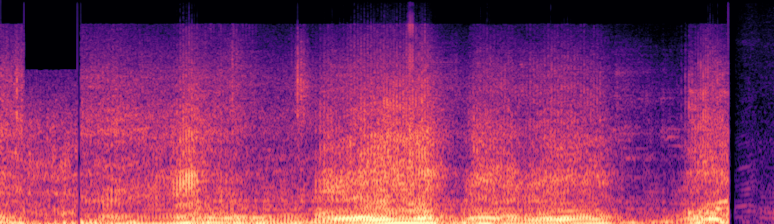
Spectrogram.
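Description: Enduro dirt bike engine revving hard close by, surging and easing several times as the rider climbs over a sand mound, with a sharp knock about three seconds in. The sound cuts off abruptly near the end.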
